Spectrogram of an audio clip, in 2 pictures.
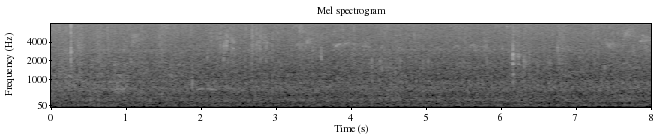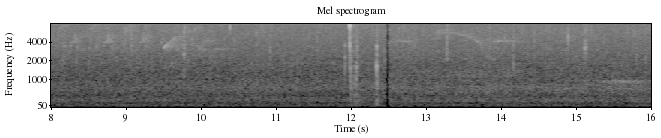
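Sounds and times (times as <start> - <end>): faint bird chirps: 15.3 - 16.0.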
